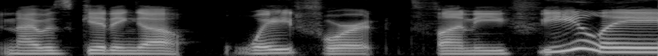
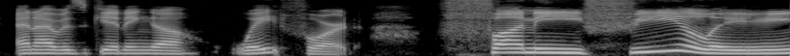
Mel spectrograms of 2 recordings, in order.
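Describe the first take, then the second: First: It is read in a plain, ordinary way. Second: It is read with over-the-top drama.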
